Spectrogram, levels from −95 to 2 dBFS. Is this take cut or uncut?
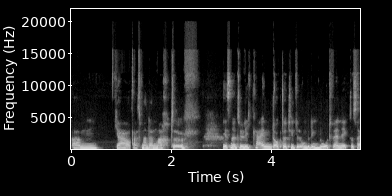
cut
